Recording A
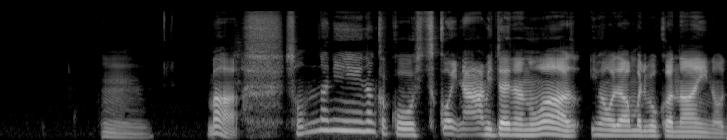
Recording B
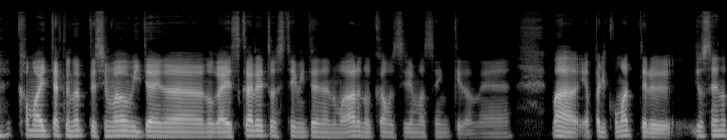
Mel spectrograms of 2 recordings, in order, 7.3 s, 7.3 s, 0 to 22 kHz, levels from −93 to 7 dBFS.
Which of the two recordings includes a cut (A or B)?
A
